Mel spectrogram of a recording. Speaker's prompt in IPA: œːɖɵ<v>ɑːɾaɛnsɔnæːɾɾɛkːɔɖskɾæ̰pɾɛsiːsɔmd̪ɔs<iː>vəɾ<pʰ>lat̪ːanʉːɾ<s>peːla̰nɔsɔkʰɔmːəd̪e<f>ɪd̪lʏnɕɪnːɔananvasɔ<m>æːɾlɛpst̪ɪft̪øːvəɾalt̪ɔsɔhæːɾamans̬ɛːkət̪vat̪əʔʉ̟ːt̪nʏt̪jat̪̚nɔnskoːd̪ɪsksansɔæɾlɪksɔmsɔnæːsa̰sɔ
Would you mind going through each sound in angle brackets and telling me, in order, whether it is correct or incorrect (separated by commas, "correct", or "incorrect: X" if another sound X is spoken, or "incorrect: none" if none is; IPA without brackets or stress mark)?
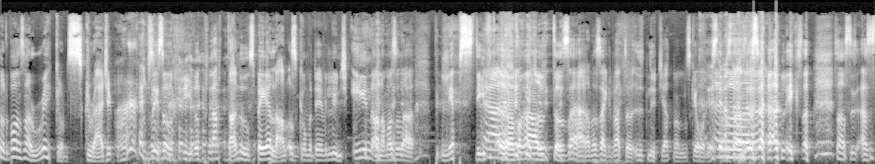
incorrect: b, correct, correct, correct, incorrect: v, incorrect: n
